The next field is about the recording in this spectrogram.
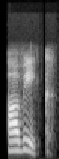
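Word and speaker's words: avec: आवेक, आवेक, क को यहाँ प्रोनाउंस किया, सी को।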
